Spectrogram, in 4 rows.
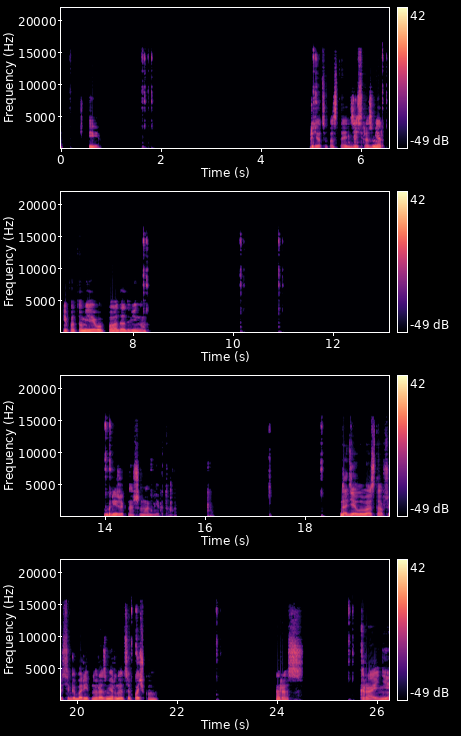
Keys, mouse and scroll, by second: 0.1 click, 0.7-1.1 scroll down 2, 1.5 click, 1.7 click, 5.0 click, 6.3 click, 8.1 click, 10.1 click, 10.8 click, 13.9 click, 14.9 middle click, 14.9-15.4 scroll down 2, 16.4 middle click, 18.2 click, 19.7-20.1 scroll down 1, 21.0 click, 22.7 click, 25.4 click.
